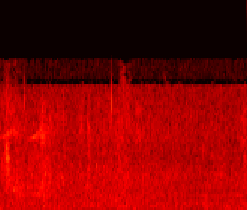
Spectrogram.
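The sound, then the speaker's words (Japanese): Gentle waves lap and wash against the wooden shrine buildings of Itsukushima Shrine in a steady, continuous churn of water, fairly soft, with no voices. “しかし社殿にぶつかる波の音は古来より変わることはありません。”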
